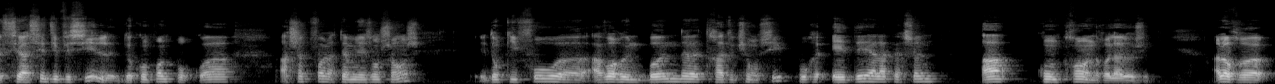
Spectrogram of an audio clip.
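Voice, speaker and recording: A man giving a language lesson, speaking haltingly with many pauses and fillers and slowly repeating words for pronunciation. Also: lowish voice, echoey room. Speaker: language teacher. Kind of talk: slow spoken lesson.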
